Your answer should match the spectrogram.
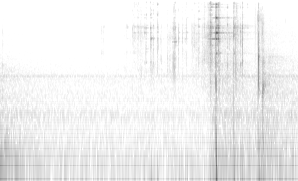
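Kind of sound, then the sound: household object, bunch of keys jangling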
